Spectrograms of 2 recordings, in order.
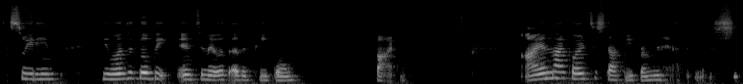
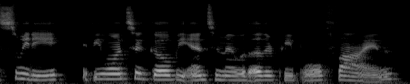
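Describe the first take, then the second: First: Sweet passive-aggressive. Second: Said in the usual way. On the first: Retold or imitated. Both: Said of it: "This is how he said it, though".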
